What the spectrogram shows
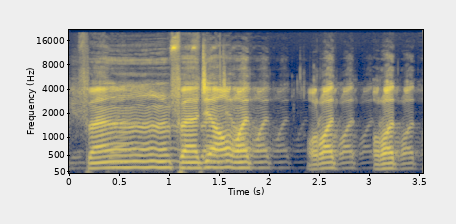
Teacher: را موٹا حروف ہے اور تا باریک ہے، تو را کو موٹا کریں گے اور بعد میں جو ہے فوراً ہی تا کو ہم باریک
